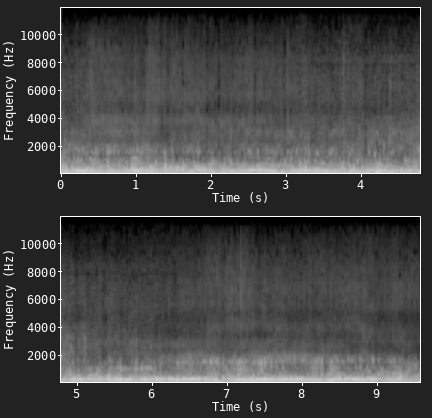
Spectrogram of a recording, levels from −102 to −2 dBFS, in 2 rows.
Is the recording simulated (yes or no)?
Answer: yes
